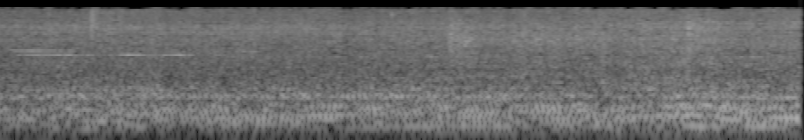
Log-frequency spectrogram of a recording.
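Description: A metal scoop scrapes and stirs in a pan of frying oil.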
